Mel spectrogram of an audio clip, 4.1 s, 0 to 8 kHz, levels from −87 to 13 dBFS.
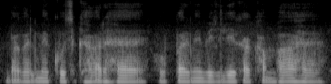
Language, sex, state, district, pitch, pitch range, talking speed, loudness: Hindi, male, Jharkhand, Jamtara, 110 Hz, 105-110 Hz, 160 wpm, -30 LUFS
